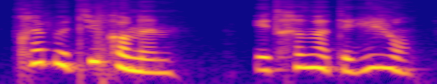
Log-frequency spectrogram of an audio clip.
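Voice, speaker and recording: A woman's voice: sits high, lively intonation, fairly quick. A young woman casually showing off a toy robot at home, chatting with it and with her viewers. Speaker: vlogger demonstrating a toy robot. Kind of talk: casual unboxing-style demo. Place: at home with a cat on her lap. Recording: noisy home recording.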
